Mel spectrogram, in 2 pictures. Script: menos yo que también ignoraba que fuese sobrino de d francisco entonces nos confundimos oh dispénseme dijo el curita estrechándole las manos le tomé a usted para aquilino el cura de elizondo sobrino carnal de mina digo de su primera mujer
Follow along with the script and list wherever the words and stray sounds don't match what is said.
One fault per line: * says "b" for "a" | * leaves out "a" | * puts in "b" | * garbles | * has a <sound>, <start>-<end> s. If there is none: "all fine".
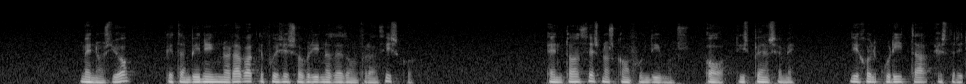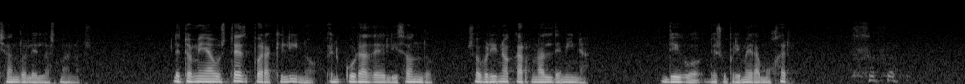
* says "por" for "para"
* has a laugh, 18.2-18.8 s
